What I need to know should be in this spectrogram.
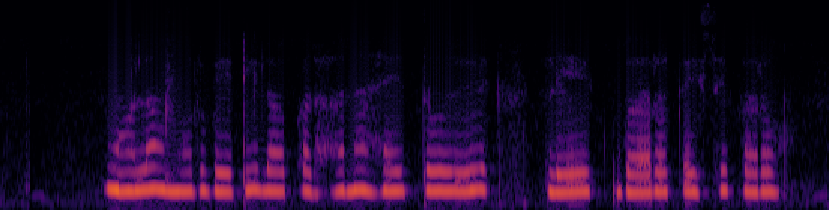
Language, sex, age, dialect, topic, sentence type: Chhattisgarhi, female, 18-24, Northern/Bhandar, banking, question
